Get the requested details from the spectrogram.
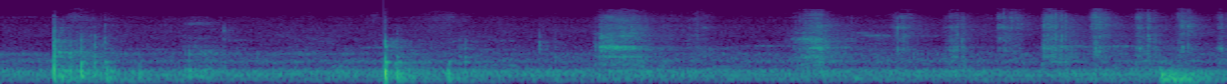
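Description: A hand scrapes the surface of a flat grey slab of solid slate, which lies on a layered stack of slate pieces on black cloth, with a small metal knife blade in repeated scratching strokes. Dry, raspy scratches come and go, with bright hissing streaks and a few sharper ticks where the blade catches. The scrapes are short and quiet, with no ringing after each stroke.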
